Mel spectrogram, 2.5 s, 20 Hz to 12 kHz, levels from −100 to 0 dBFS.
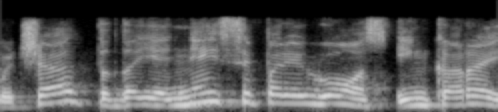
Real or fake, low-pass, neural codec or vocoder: real; 7.2 kHz; none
